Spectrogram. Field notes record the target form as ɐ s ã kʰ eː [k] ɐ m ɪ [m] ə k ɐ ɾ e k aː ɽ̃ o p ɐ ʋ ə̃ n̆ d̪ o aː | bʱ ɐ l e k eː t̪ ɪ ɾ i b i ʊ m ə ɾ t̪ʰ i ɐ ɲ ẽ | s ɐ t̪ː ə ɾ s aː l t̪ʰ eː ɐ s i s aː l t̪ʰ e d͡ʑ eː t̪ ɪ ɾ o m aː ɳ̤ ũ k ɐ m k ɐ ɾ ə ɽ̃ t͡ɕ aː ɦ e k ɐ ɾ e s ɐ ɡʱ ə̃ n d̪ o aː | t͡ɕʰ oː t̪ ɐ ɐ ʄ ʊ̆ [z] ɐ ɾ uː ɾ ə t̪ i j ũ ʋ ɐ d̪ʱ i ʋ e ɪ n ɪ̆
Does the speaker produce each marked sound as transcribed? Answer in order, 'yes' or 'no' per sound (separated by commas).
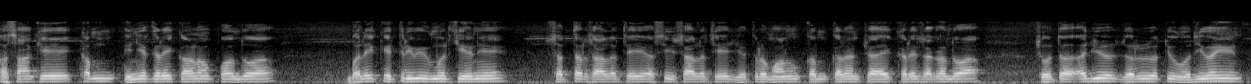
yes, no, yes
